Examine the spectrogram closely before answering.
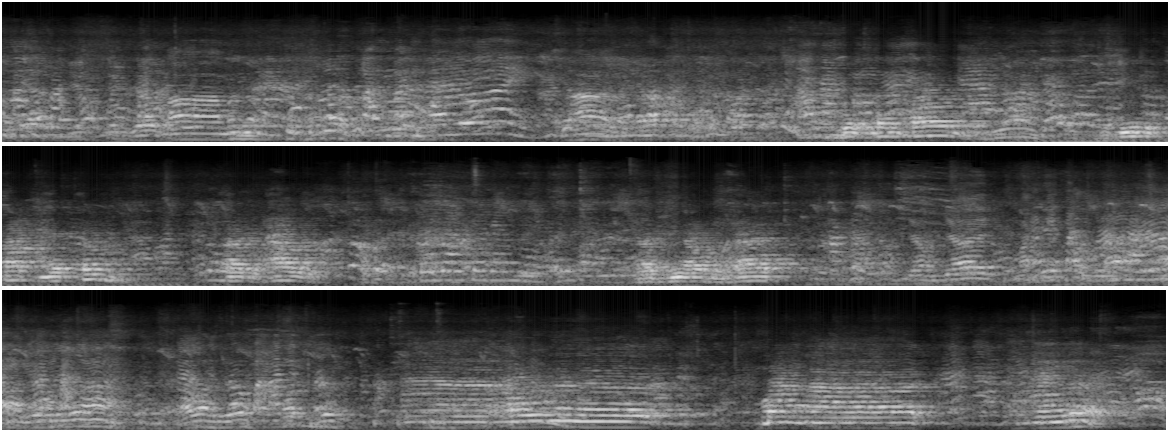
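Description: A man chants steadily nearby.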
